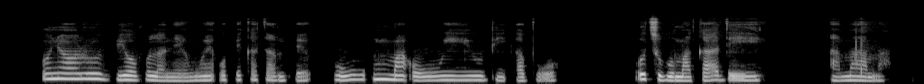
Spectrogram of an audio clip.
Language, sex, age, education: Igbo, female, 15-29, tertiary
